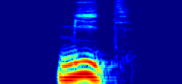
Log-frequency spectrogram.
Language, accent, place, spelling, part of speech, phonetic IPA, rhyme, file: German, Germany, Berlin, mied, verb, [miːt], -iːt, De-mied.ogg
- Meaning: first/third-person singular preterite of meiden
